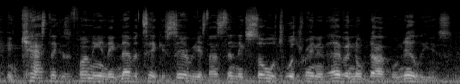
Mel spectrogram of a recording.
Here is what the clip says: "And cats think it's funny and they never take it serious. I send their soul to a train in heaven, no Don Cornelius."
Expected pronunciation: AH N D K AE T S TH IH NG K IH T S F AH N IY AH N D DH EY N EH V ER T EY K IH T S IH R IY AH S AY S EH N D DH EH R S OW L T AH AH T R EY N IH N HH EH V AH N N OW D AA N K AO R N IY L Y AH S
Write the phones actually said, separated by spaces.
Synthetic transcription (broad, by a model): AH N K AE S T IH K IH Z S F AH N IY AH N DH EY N EH V ER T EY K IH T S IH R IY AH S AY S EH N D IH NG S OW L T AH AH T R EY N IH N HH EH V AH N N OW D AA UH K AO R N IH L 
